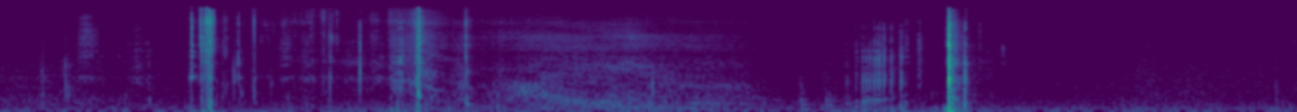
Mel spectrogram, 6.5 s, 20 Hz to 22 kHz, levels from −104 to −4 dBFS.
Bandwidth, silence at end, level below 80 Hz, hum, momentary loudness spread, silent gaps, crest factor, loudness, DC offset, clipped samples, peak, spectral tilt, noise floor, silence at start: 16 kHz; 1.7 s; -74 dBFS; none; 25 LU; none; 42 dB; -47 LUFS; under 0.1%; under 0.1%; -14 dBFS; 0 dB/octave; -85 dBFS; 1 s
